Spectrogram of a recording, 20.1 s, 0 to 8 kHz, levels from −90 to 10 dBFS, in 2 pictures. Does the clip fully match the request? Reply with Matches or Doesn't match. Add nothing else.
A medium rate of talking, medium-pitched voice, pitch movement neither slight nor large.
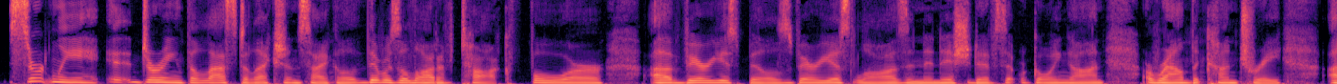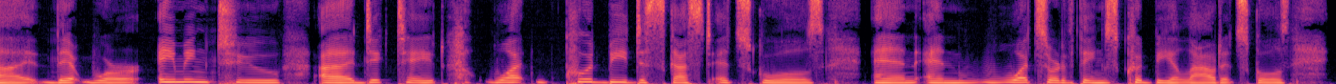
Matches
